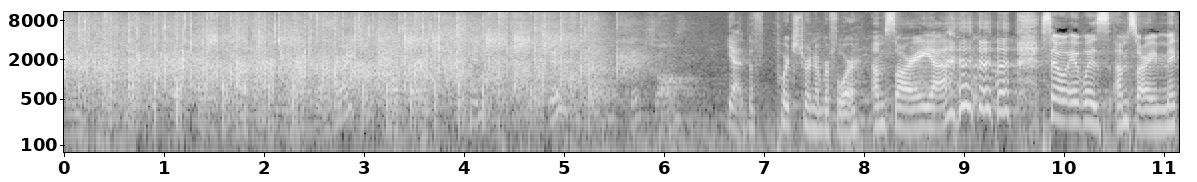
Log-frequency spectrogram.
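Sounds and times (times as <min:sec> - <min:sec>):
audience applause: 0:00.0 - 0:05.7
speech: 0:05.9 - 0:11.1
laughter: 0:08.7 - 0:09.8.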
